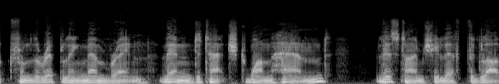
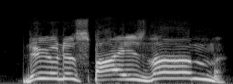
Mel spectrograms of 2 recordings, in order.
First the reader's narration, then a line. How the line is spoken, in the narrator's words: Zilla yelled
